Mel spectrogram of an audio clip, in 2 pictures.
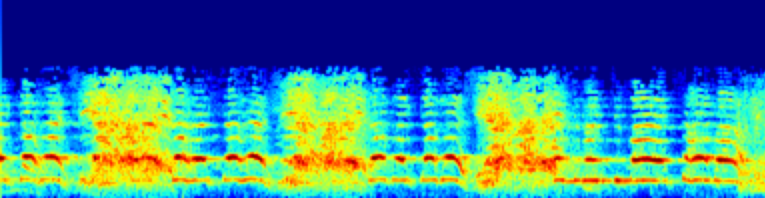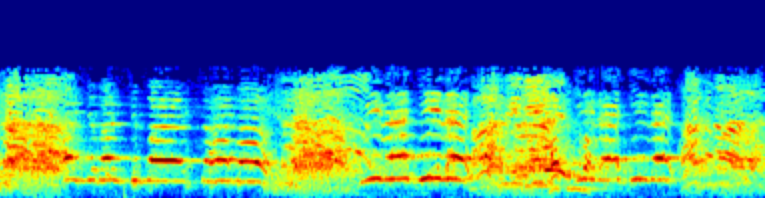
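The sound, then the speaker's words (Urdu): A crowd chants the slogan "Jiye Jiye Haq Nawaz" in unison, many voices repeating the rhythmic phrase again and again at a loud, steady level, each repetition swelling and easing in a continuous cycle. “جیوے جیوے حق نواز، یہی نعرہ ہے، جیوے جیوے اور کسی کے لیے نہیں۔”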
